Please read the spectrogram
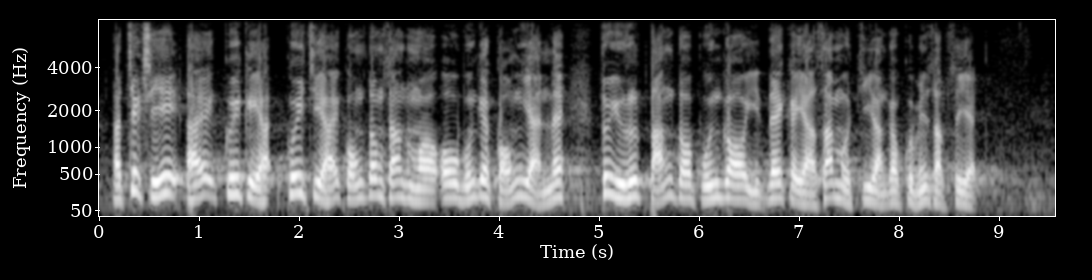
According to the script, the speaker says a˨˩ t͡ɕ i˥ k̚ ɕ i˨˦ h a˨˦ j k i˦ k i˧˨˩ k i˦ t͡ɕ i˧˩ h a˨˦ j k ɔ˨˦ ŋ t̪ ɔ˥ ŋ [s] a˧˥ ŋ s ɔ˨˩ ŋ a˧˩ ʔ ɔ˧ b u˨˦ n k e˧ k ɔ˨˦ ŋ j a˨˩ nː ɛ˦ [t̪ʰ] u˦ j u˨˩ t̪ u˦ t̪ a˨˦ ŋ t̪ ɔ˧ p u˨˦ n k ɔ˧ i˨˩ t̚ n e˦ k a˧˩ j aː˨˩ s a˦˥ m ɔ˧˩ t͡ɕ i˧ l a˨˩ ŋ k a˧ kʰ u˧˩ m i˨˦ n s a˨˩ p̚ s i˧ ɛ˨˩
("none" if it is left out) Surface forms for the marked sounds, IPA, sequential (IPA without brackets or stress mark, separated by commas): s, t̪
